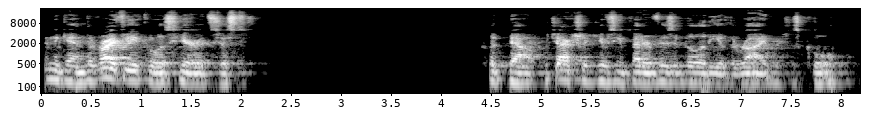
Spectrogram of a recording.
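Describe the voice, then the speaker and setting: Female game streamer, low pitch, casual and rambling delivery, a bit off-mic. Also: fairly even intonation, moderate pace, pauses often. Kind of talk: casual chatty commentary. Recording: roomy echo, distant from mic.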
